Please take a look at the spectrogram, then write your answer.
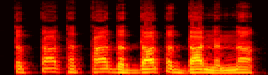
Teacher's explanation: ਜੀਭ ਦਾ ਅਗਲਾ ਹਿੱਸਾ ਦੰਦਾ ਨਾਲ ਚੂੰਦਾ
